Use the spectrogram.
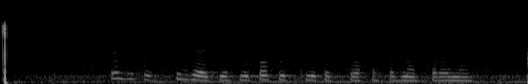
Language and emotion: Russian, neutral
